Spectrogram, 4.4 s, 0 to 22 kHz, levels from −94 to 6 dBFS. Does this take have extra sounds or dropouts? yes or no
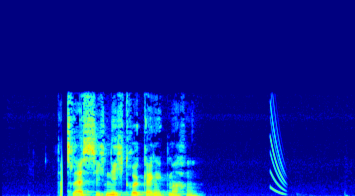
yes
